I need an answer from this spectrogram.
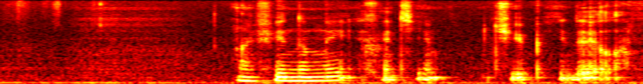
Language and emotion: Russian, sad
